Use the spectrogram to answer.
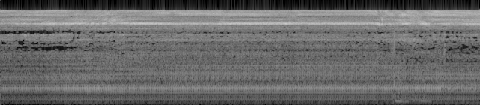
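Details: Nebulizer compressor running: a steady mechanical hum and whir with faint hissing and a brief background voice.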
